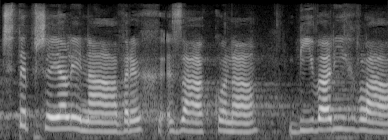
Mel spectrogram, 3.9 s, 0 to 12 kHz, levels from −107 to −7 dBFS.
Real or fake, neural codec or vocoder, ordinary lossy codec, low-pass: real; none; AAC, 48 kbps; 10.8 kHz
